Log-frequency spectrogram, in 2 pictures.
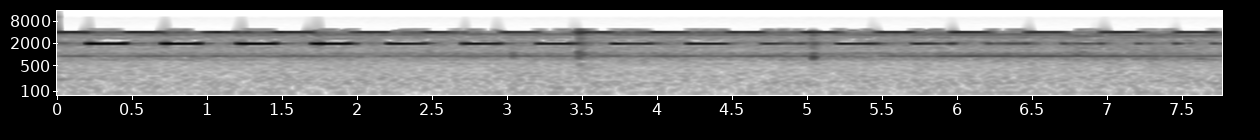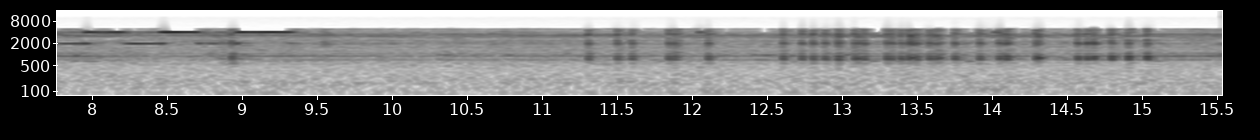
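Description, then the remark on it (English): A radiation detector's alarm beeps in a steady, rapid run of high electronic tones, then fades into a quieter stretch of dense, fast crackling clicks, fairly loud, with no voices; the detector is measuring radioactive mineral samples, a green torbernite and a smaller brownish betafite. “And there's the alarm.”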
